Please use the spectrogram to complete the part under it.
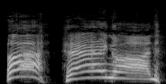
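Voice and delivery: high, startled cry of warning; alarmed yell. Acted. Pilot to passengers as trouble hits, alarmed yell. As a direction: yell to brace for impact.

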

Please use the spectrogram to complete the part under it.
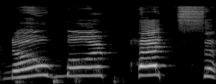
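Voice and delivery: loud, high, slow yell; exploding mother. Acted. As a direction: blow up at the boy.

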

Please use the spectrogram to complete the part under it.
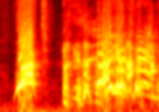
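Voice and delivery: high, loud disbelieving yell; furious outburst. Retold or imitated. Comic shouts at ex in court, furious outburst. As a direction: explode at the lying ex. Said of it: "I'm like".

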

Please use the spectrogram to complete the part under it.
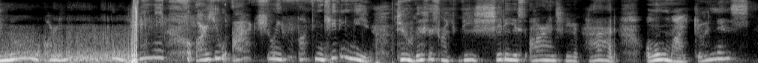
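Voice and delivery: high, loud outraged yell; outraged disbelief. Real, not acted. Outraged at bad luck.

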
